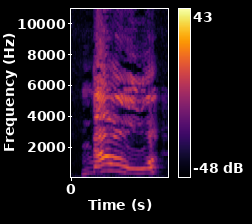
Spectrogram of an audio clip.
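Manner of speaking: high, loud scream of no; terrified cry. A narrator's reading. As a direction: cry out in terror at the monster. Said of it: "said Laura".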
